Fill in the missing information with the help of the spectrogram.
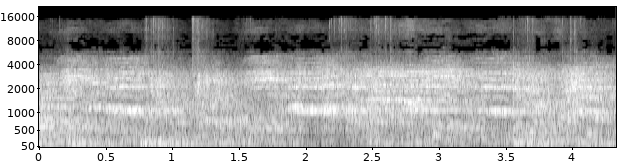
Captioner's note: clapping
